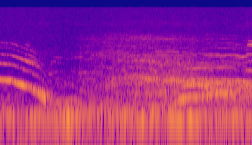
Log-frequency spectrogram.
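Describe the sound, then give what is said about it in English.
A person imitates whale speech with long, warbling whale-like calls: a downward-sliding moan first, then slower rising and falling wails, fairly loud over a steady low hum. “I can speak whale.”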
